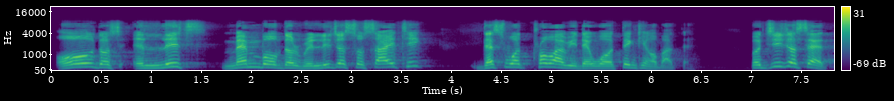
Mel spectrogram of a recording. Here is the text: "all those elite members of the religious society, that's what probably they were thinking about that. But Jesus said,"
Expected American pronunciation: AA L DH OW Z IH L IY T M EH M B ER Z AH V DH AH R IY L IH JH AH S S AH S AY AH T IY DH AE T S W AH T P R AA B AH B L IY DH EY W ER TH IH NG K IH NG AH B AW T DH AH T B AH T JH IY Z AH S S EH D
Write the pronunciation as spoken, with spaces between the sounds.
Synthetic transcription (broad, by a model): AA L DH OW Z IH L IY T M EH M B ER AH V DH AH R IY L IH JH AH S S AH S AY AH T IY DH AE T S W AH T P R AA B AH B L IY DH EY W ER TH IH NG K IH NG AH B AW T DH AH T B AH T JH IY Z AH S S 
